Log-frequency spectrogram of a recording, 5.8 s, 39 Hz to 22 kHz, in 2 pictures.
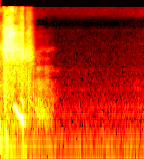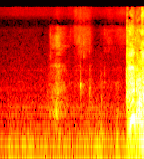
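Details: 97 lb AmStaff mix dog prompted to sneeze by a person faking a sneeze: a loud sharp burst, near silence with faint sounds, then a second burst; two sneezes, one the person's imitation.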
